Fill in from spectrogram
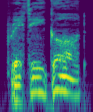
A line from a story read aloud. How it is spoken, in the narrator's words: he whispers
